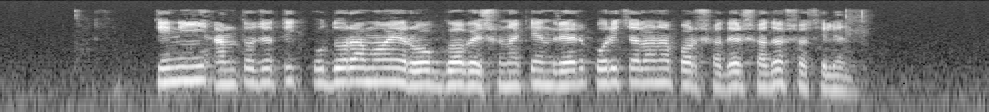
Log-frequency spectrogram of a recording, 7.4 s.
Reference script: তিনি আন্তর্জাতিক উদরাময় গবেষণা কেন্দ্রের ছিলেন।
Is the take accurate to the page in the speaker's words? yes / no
no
